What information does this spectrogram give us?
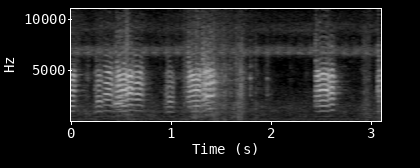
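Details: Caged zebra finches, parents with three juveniles and three new chicks that have left the nest, 29 September 2023: three rough, stacked nasal call bursts about a second apart, with light rustling between them.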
